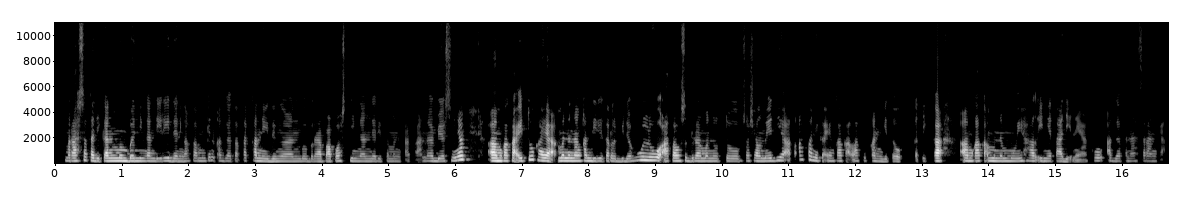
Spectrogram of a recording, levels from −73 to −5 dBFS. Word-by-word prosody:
merasa 215 +3 0
tadi 225 -4 +1
kan 210 0 +5
membandingkan 205 -1 +2
diri 215 +2 -5
dan 195 -1 -6
Kakak 205 +2 -10
mungkin 225 +4 -11
agak 205 -3 -12
tertekan 220 +1 -5
nih 185 -1 -5
dengan 185 0 -6
beberapa 185 0 -5
postingan 200 -2 -7
dari 185 -1 -11
teman 185 -2 -16
Kakak. - - -16
Nah 200 0 -8
biasanya, 215 +10 +1
mmm, 220 -8 +6
Kakak 215 0 +5
itu 210 +7 0
kayak 230 -6 +6
menenangkan 215 0 +3
diri 200 -1 -5
terlebih 190 -2 -6
dahulu 255 +3 +2
atau 210 -1 +4
segera 205 -1 -3
menutup 195 0 -7
sosial 210 -1 -4
media 210 +4 -3
atau - - -17
apa 310 0 -10
nih, 230 - -3
Kak, - - -7
yang 210 - -7
Kakak 210 - -5
lakukan 210 0 -9
gitu 175 0 -9 0.2
ketika, 205 +1 +5 0.2
mmm, 215 -1 +3
Kakak 210 +1 -1
menemui 200 -1 -2
hal 210 -1 -4
ini 195 -1 -7
tadi 185 - -6
nih? 105 -2 -12
Aku 225 0 -11
agak 195 -2 -10
penasaran, 195 -1 -17
Kak. - - -22
205 Hz, 185 wpm, -23 LUFS, 195-215 Hz, 0.2 s, mmm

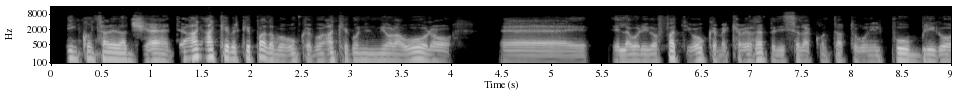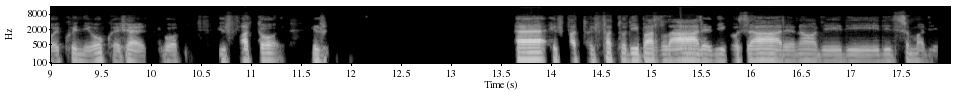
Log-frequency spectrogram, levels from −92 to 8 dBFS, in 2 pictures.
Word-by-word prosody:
Incontrare 135 -2 -1
la 120 - +3
gente. 110 -1 -1
An 165 +4 +4
anche 165 -2 +3
perché 135 +1 -1
poi 165 - +3
dopo 120 -6 -2
comunque 110 +2 -6
anche 125 +2 -4
con 120 -1 -7
il 115 - -7
mio 115 +1 -5
lavoro, 110 -3 -2 0.5
ehm, 100 -1 -4 0.2
e - - -13
i - - -5
lavori 110 +1 -2
che 110 - -6
ho - - -5
fatti, - - -2
comunque - - -3
mi - - -9
è - - -18
capitato 110 +4 -5
sempre 120 -4 -3
di 105 - -8
stare 105 0 -6
a 100 - -8
contatto 105 0 -11
con 100 0 -9
il 100 0 -11
pubblico 110 -2 -1
e 100 - -6
quindi 110 -4 -6
comunque, 120 +4 -3
cioè, 100 -4 0
tipo, 105 0 -5 0.4
il - - -7
fatto 125 -1 0 0.3
il 115 -1 -2
f - - -11 1.9
Eh, 130 0 +11
il 120 - -3
fatto 120 0 -4
il 110 - -6
fatto 125 +2 -2
di 120 0 +1
parlare, 115 -1 +6
di 110 +1 -6
cosare, 115 -1 +3
no, 110 +1 -4
di 105 0 -8
di 105 0 -7
di 105 - -10
insomma 110 +1 -7
di 105 +1 -21
110 Hz, 190 wpm, -22 LUFS, 105-120 Hz, 1.9 s, Eh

